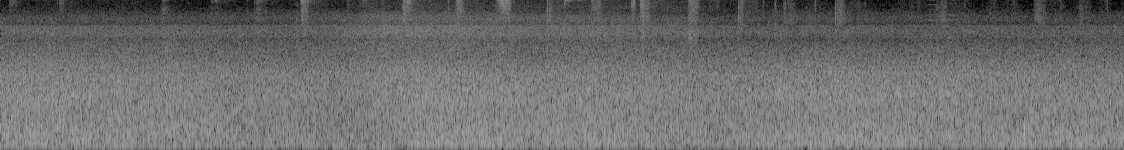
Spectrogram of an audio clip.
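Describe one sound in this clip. Ocean surf breaks and washes in the distance.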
